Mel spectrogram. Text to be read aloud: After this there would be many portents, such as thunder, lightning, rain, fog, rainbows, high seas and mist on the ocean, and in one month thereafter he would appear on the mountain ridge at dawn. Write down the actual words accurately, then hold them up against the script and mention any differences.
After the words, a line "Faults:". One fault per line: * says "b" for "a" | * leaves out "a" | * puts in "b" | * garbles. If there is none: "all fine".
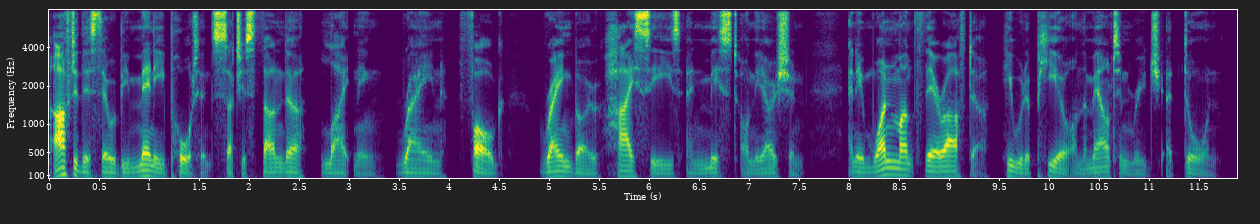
After this there would be many portents, such as thunder, lightning, rain, fog, rainbow, high seas and mist on the ocean, and in one month thereafter he would appear on the mountain ridge at dawn.
Faults:
* says "rainbow" for "rainbows"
